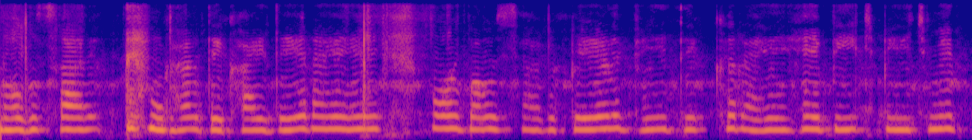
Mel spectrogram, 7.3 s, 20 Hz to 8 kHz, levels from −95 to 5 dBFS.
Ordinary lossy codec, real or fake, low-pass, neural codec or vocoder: none; fake; 7.2 kHz; codec, 16 kHz, 4 kbps, FreqCodec, smaller model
